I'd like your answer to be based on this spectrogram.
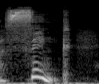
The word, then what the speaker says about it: sink: 那么这个水槽还有洗碗槽我们就可以叫 sink, S-I-N-K, sink。注意这里呢是 S 的发音，要发 S 的音，也就是这个舌尖不用伸出来，一起再来试一下 sink, sink。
